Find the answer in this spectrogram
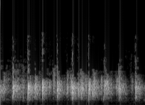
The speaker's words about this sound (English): A lot of applause here.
